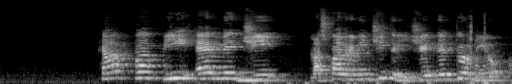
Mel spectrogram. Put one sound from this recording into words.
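A young man speaks clearly and calmly, close to a microphone.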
